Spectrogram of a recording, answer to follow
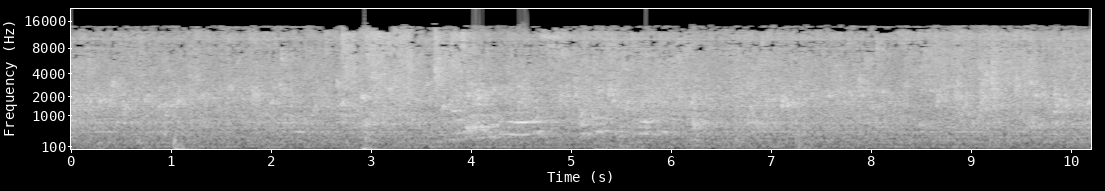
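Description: Water running steadily into a bathtub from the tap, an even rush of water throughout.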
